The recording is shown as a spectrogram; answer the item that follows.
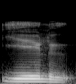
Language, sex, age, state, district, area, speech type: Tamil, male, 18-30, Tamil Nadu, Tiruppur, rural, read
